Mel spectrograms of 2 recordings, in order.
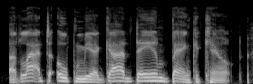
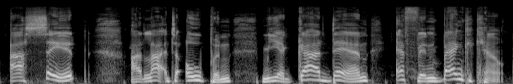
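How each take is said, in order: First: Badly faked Texas drawl. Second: Higher, slower, insistent put-on Texas drawl; emphatic Texas drawl. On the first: Large Texan asking a bank teller, in a put-on Texas drawl. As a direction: put on an amateur Texan twang. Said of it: "says in a noticeable Texas drawl". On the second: Texan repeating himself to a shocked teller, emphatic Texas drawl. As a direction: repeat it pointedly in a mock Texan twang. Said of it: "repeats himself slightly louder than necessary".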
